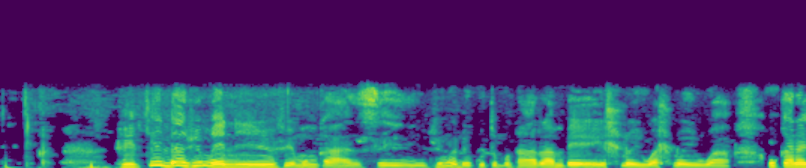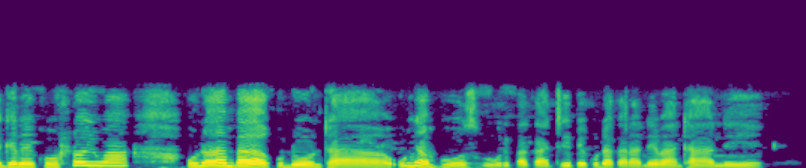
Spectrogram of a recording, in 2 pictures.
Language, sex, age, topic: Ndau, male, 25-35, health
